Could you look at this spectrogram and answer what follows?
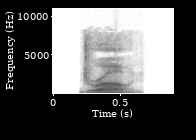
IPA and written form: drˈoʊn (drone)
